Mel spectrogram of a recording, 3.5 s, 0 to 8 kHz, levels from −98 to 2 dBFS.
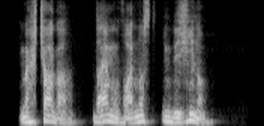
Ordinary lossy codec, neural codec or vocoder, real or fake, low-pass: none; codec, 16 kHz, 4 kbps, FreqCodec, smaller model; fake; none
